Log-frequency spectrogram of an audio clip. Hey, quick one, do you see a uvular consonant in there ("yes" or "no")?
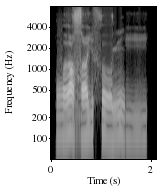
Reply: no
